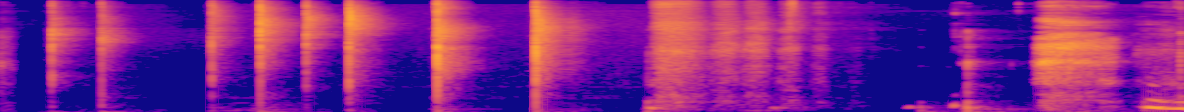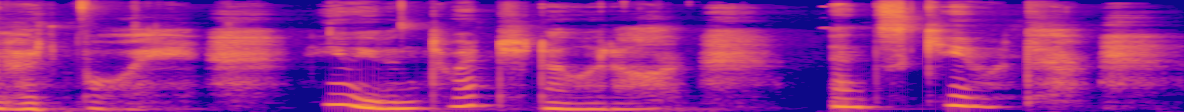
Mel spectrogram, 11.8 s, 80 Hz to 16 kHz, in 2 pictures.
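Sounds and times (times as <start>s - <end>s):
slaps on skin: 0.2s - 3.0s
speech: 5.8s - 6.8s, 7.7s - 9.4s, 10.3s - 11.2s.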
